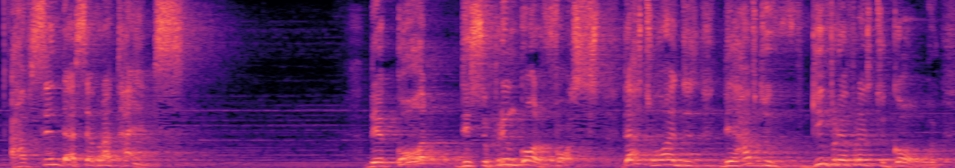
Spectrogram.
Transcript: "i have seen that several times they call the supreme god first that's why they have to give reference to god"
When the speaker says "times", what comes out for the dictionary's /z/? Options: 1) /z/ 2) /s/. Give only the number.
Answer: 2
